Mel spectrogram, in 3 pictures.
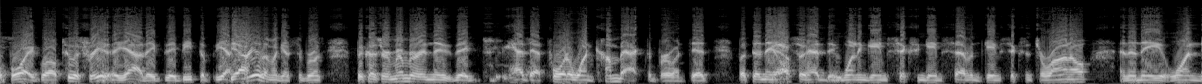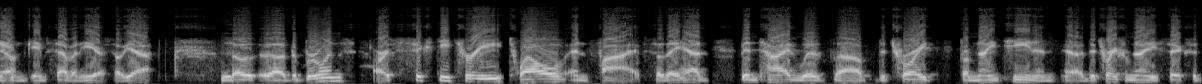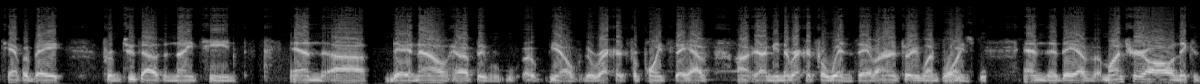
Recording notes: take your live calls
